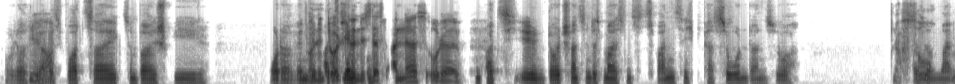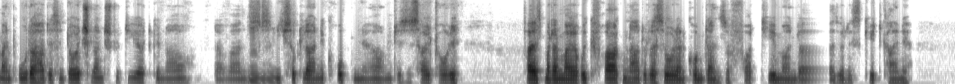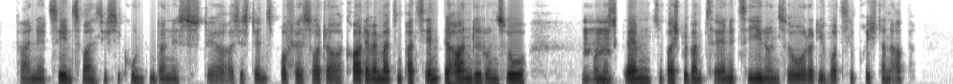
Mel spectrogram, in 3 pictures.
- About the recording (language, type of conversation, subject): German, unstructured, Was würdest du am Schulsystem ändern?
- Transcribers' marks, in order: other background noise; distorted speech; static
